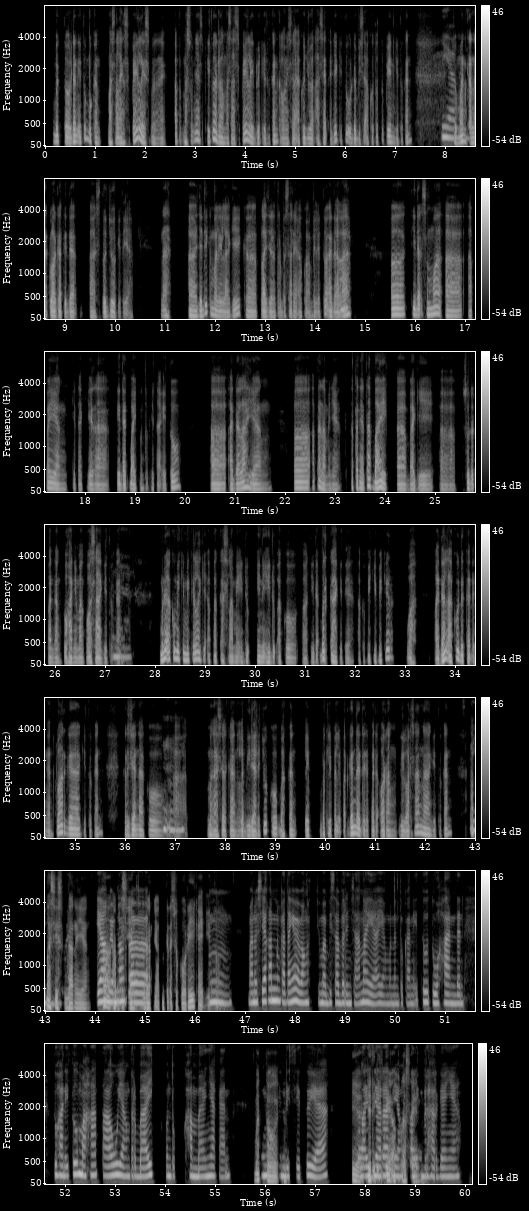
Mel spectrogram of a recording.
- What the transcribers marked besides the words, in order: none
- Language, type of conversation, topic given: Indonesian, podcast, Apa pelajaran terbesar yang kamu dapat dari kegagalan?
